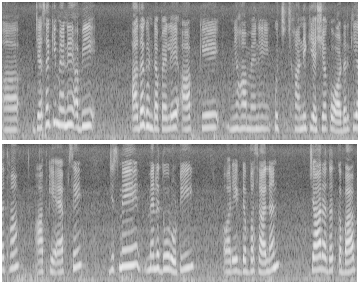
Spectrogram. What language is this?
Urdu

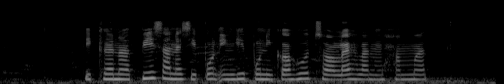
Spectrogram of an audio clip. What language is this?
Javanese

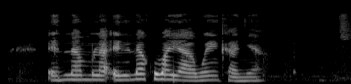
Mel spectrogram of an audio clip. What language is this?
Ganda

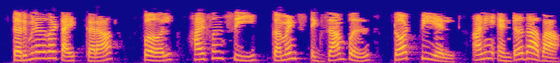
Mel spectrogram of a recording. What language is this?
Marathi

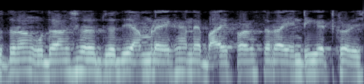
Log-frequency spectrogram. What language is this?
Bangla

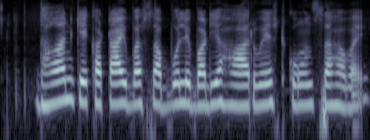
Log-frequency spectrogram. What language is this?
Chhattisgarhi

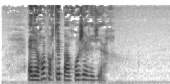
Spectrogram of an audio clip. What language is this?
French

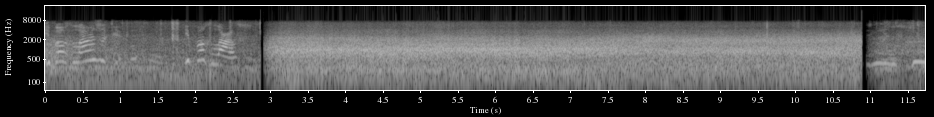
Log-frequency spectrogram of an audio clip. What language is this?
Russian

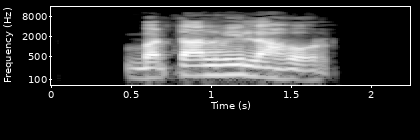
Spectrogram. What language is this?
Sindhi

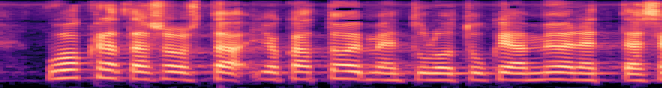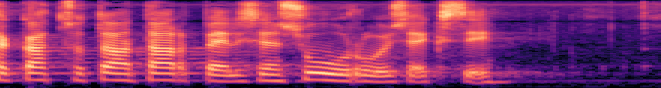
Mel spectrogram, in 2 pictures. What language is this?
Finnish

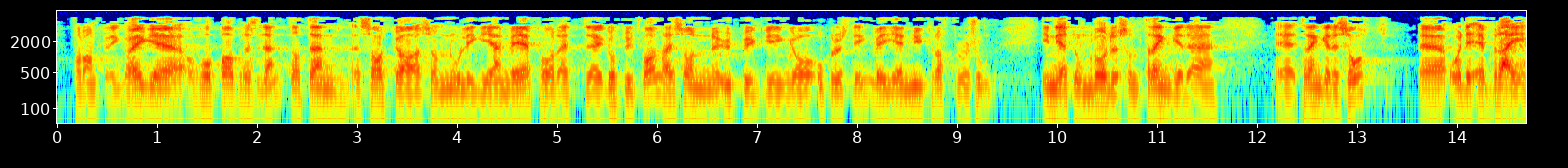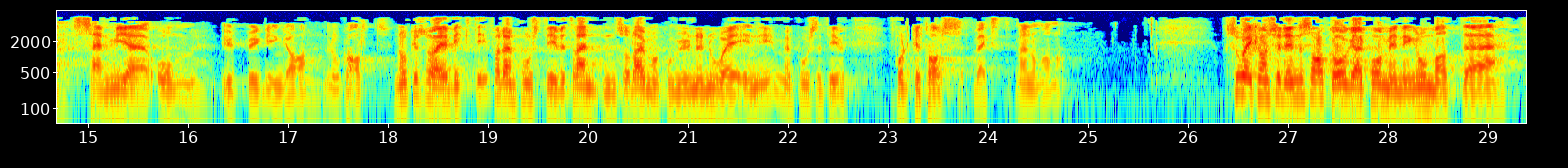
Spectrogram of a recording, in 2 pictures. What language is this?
Norwegian Nynorsk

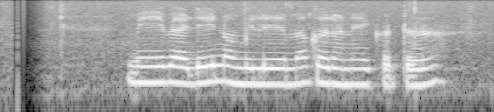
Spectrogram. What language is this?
Sinhala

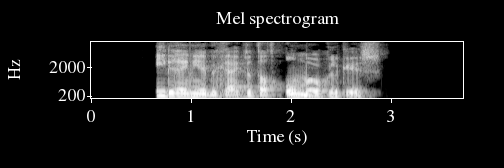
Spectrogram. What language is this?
Dutch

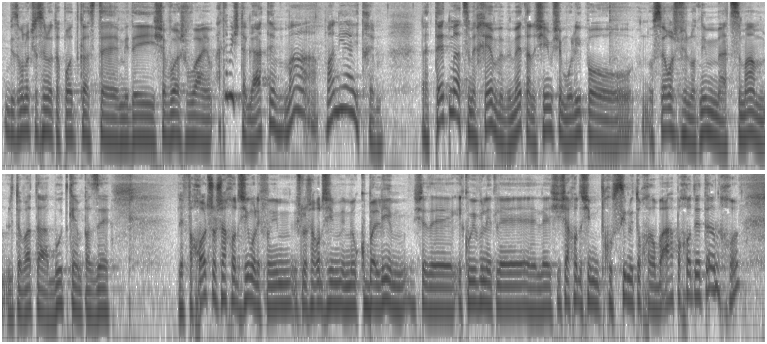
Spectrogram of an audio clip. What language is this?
Hebrew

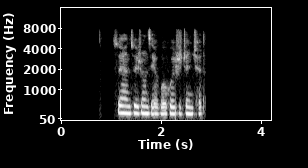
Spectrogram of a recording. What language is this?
Chinese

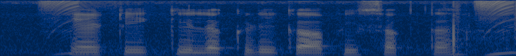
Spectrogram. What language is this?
Hindi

